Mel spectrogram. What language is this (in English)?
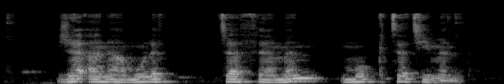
Arabic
